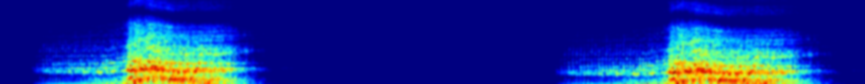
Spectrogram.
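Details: A Bengal tiger (Panthera tigris tigris) in a forest gives two deep, drawn-out groaning yawns, each swelling louder before fading away.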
